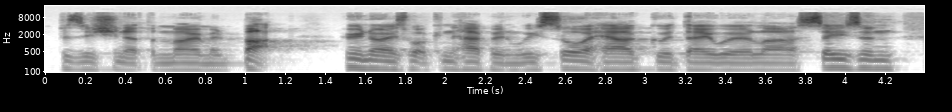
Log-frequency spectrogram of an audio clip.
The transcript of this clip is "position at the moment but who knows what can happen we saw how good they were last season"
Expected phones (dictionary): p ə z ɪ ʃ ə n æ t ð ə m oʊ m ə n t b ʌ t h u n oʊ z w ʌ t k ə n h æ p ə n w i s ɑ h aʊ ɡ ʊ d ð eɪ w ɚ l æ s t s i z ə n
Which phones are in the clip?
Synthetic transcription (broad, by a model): p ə z ɪ ʃ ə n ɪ t ð ə m oʊ m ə n b ʌ t h u n oʊ z w ʌ t k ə n h æ p ə n w i s ɑ h aʊ ɡ ʊ d ð eɪ w ɚ l æ s t s i z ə n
